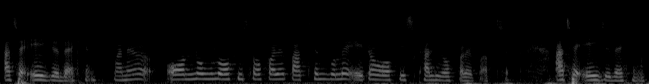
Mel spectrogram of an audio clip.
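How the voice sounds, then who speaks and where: Speaking softly so as not to wake her sleeping child, a young woman with a Bangladeshi Bengali accent sells clothes on Facebook live in a mellow, warm, medium-pitched voice. She praises items again and again and keeps checking in with her audience, though the audio is poor and a faint hum sits behind her.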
